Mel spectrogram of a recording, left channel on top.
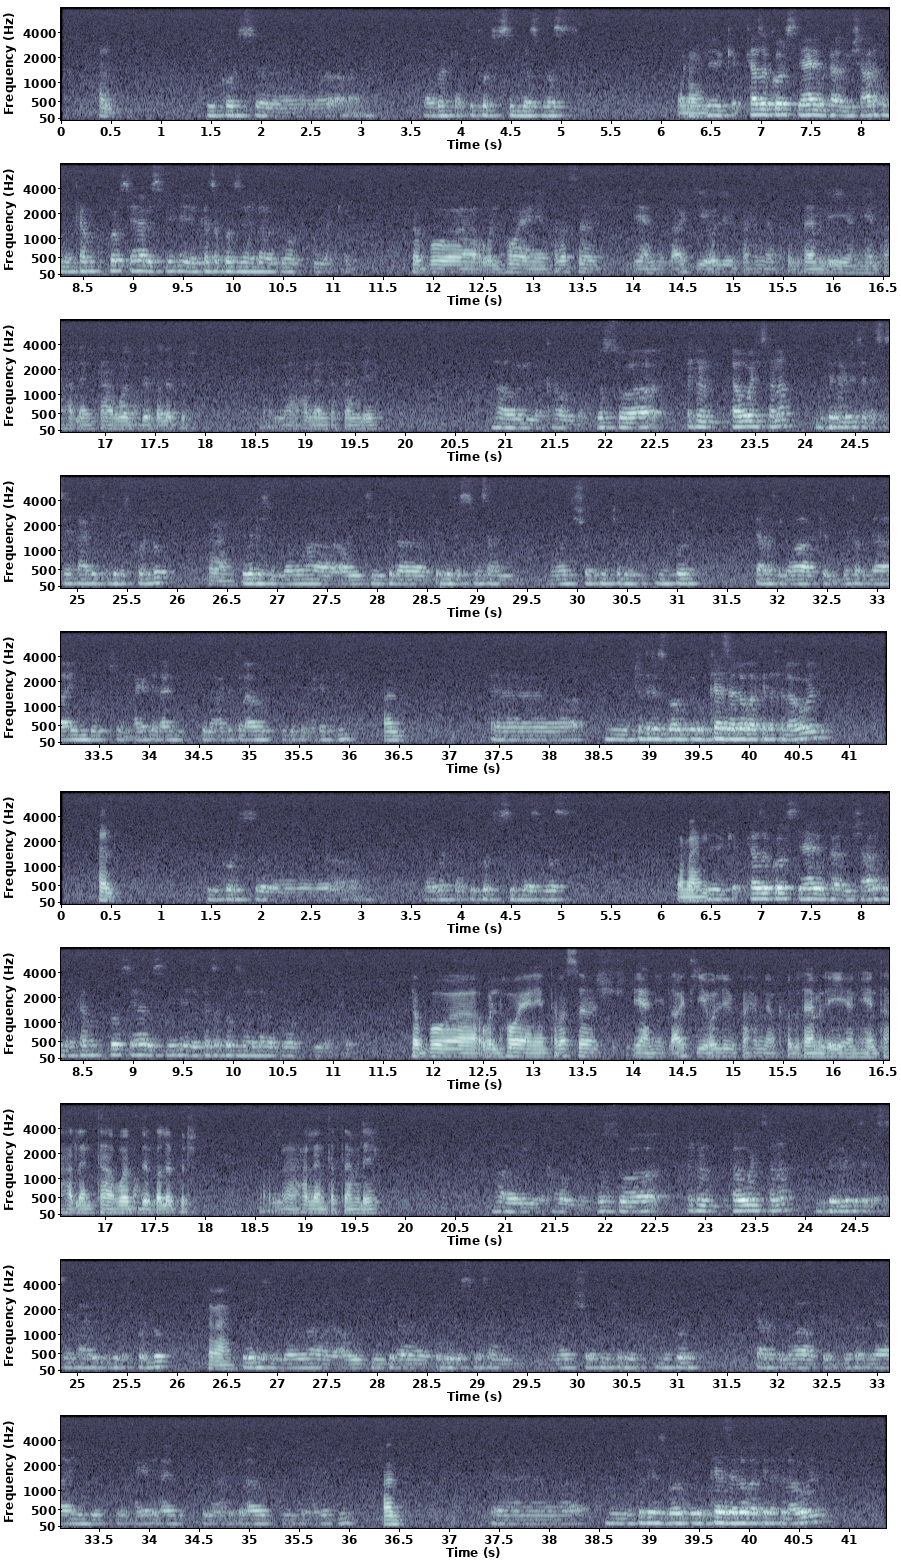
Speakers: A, on the right; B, on the left.
A: حلو
B: في كورس آه، تقريبا كان في كورس سي بلس بلس
A: تمام
B: كان في ك- كذا كورس يعني مخ- مش عارف هم كام كورس يعني بس في كذا كورس زي اللي انا قلت لك كده
A: طب و- واللي هو يعني انت بس ش- يعني الاي تي قول لي فهمني اكتر بتعمل ايه يعني انت هل انت ويب ديفلوبر ولا هل انت بتعمل ايه
B: هقول لك هقول لك بص هو <clears throat> اول سنه بتدرس الاساسيات عادي بتدرس كله
A: تمام
B: تدرس اللي هو اي تي كده بتدرس مثلا مواد شويه نتورك نتورك تعرف اللي هو الكمبيوتر ده انبوت والحاجات الانبوت والحاجات الاوتبوت والحاجات دي
A: حلو
B: آه بتدرس برضو كذا لغه كده في الاول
